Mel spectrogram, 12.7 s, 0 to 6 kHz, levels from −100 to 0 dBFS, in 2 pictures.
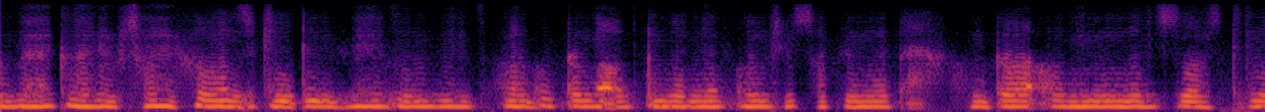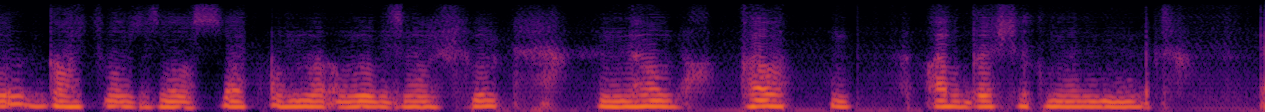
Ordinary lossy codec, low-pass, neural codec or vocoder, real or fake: none; 5.4 kHz; codec, 16 kHz, 0.5 kbps, FreqCodec, smaller model; fake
